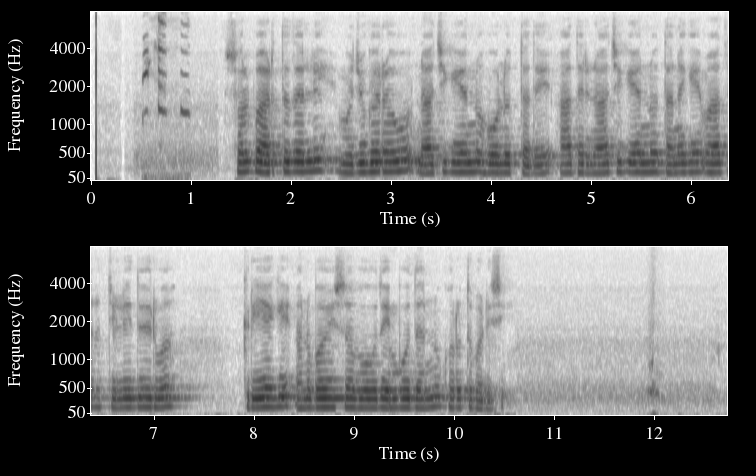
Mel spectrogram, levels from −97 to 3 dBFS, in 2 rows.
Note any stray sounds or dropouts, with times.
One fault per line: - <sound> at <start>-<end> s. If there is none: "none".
- squeak at 0.5-1.0 s
- whoosh at 11.8-12.5 s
